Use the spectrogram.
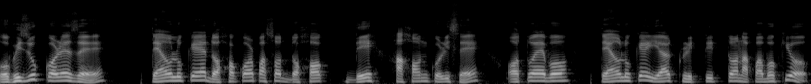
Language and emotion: Assamese, neutral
